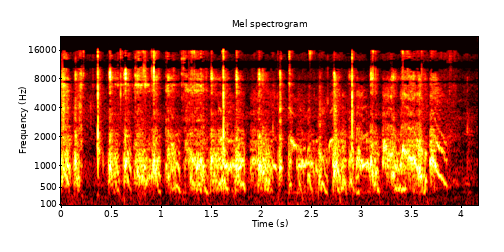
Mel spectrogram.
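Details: Fighting red squirrels, including an injured fighter, bark in quick harsh bursts, each pulse sliding slightly downward, packed into a steady scolding rattle.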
